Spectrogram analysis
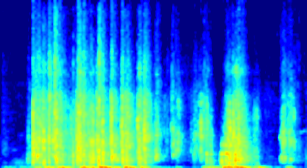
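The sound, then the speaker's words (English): Shuffling a Tarot Vintage card deck produces dense bursts of papery rustling and flicking. They come in a few busy runs with short gaps between them, fairly loud and with no talk. “I guess let's shuffle. I am using Tarot Vintage, per usual.”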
